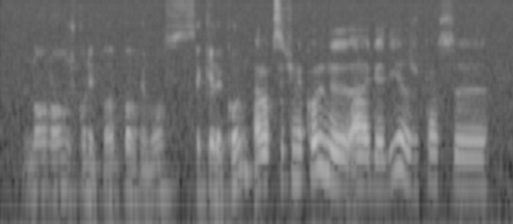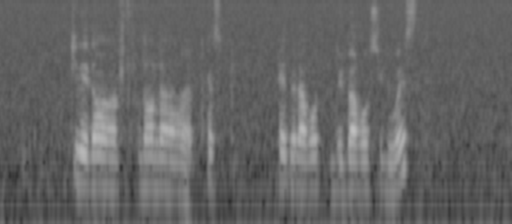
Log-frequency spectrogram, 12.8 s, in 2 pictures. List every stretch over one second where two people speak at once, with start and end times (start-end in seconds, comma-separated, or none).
none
